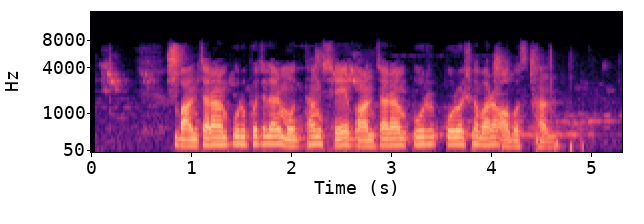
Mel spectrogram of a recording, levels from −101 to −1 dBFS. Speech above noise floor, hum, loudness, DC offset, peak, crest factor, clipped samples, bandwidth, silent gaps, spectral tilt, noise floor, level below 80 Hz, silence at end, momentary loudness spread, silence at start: 29 dB; none; -19 LUFS; under 0.1%; -2 dBFS; 18 dB; under 0.1%; 7.8 kHz; none; -6.5 dB/octave; -48 dBFS; -52 dBFS; 0.15 s; 18 LU; 0.15 s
